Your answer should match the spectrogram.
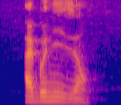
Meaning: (verb) present participle of agoniser; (adjective) dying
- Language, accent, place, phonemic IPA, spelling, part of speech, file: French, France, Lyon, /a.ɡɔ.ni.zɑ̃/, agonisant, verb / adjective, LL-Q150 (fra)-agonisant.wav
